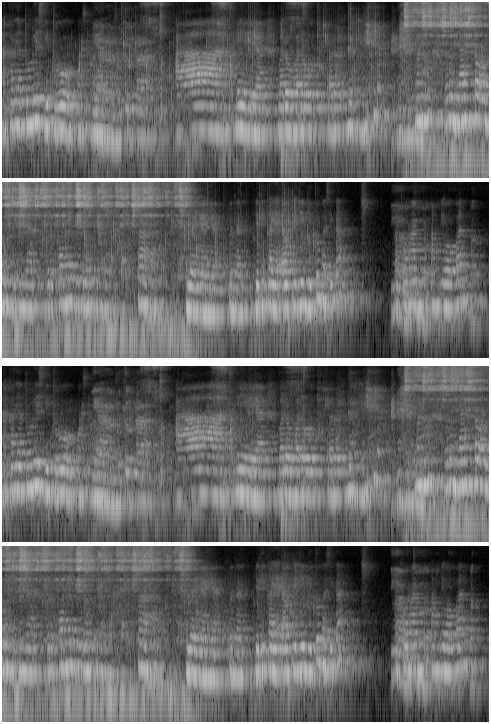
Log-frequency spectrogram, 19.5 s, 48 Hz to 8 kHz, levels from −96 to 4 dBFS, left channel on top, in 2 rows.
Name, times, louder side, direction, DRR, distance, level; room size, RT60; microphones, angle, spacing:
voice 1, 0.0-2.1 3.4-6.2 6.5-7.6 7.9-12.0 12.5-12.9 13.4-16.5 16.9-17.0 17.6-19.0, equal, 15° left, 1 dB, 0.7 m, -31 dB
sound 1, 0.6-16.6, left 4 dB, 75° left, 0.7 m, -47 dB
voice 2, 1.8-3.0 3.4-4.0 7.8-8.4 12.6-13.0 17.5-18.8 19.1-19.2, right 1 dB, 35° right, 2 dB, 0.7 m, -39 dB
sound 2, 2.7-3.3 4.2-4.7 5.5-6.1, equal, ahead, 0.4 m, -47 dB
sound 3, 8.0-13.4, left 3 dB, 35° left, 1.3 m, -32 dB
9.6 x 3.3 x 3.6 m, 1.3 s
head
